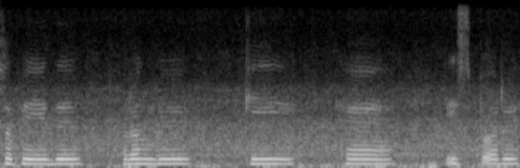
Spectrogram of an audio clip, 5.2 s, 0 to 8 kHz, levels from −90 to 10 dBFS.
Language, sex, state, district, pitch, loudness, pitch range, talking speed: Hindi, female, Haryana, Rohtak, 220 Hz, -16 LUFS, 220-225 Hz, 70 wpm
